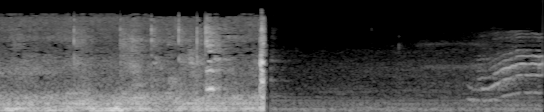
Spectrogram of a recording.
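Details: Domestic cat giving a single short rising meow with bright harmonics near the end, after two seconds of loud rustling and handling noise, then quiet.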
